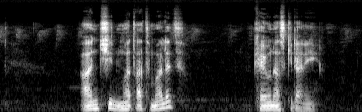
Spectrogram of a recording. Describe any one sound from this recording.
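A young man speaks calmly and close up.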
